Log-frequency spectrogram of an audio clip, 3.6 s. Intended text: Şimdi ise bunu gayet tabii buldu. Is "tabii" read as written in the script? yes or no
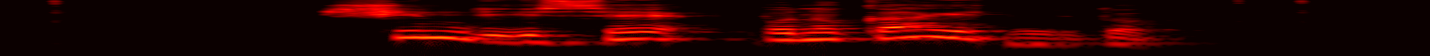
no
